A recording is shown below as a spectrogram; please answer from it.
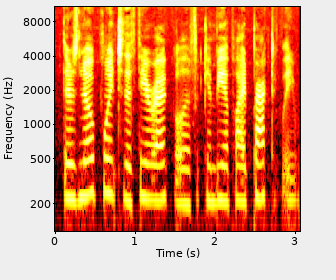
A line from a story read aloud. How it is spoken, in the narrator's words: croaked, and then coughed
